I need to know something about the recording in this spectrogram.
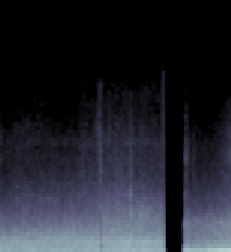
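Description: Steady roadway traffic noise, an even rush without distinct events, broken by a sudden brief dropout to silence near the end.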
